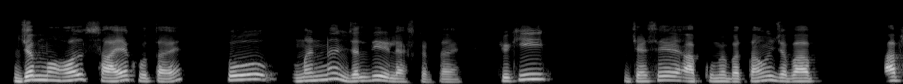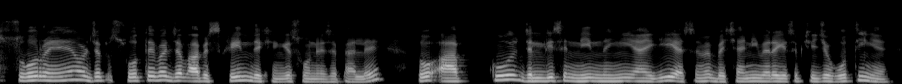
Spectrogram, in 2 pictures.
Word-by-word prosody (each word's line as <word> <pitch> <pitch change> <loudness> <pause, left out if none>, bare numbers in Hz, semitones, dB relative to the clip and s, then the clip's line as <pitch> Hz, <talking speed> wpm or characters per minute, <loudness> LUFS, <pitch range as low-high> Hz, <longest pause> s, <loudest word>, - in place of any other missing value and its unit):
जब 190 +8 +5
माहौल 195 +1 +4
सहायक 160 +6 +4
होता 150 -2 -1
है 135 +7 0 0.5
तो 200 0 +5 0.7
मन 180 +2 +1
ना 260 0 0
जल्दी 170 +6 +2
रिलैक्स 135 -6 0
करता 120 0 -8
है। 115 - -9 0.4
क्योंकि 160 +8 -1 1.1
जैसे 185 +7 +1
आपको 140 +2 -2
मैं 145 0 0
बताऊँ 145 +8 +1
जब 150 -2 0
आप 145 0 +4 0.7
आप 180 +1 +6
सो 180 0 0
रहे 185 -2 +1
हैं 190 +4 -1
और 205 -2 0
जब 180 +1 -3
सोते 170 +3 -1
वक़्त 195 -1 +1
जब 170 -2 0
आप 150 0 +4
स्क्रीन 185 +2 -1
देखेंगे 140 -2 -3
सोने 130 -2 -5
से 125 +1 -6
पहले 125 +6 -2 0.4
तो 170 - +3 0.2
आपको 145 +9 0
जल्दी 150 +1 +2
से 165 +2 -5
नींद 155 0 0
नहीं 150 +2 -1
आएगी। 145 +4 0
ऐसे 145 +1 -4
में 155 +1 -3
बेचैनी 140 +2 -2
वग़ैरह 145 0 0
ये 140 - +1
सब 140 +1 -9
चीज़ें 140 0 -2
होती 150 +6 -2
हैं। 125 -4 -5
150 Hz, 165 wpm, -23 LUFS, 140-180 Hz, 1.1 s, आप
